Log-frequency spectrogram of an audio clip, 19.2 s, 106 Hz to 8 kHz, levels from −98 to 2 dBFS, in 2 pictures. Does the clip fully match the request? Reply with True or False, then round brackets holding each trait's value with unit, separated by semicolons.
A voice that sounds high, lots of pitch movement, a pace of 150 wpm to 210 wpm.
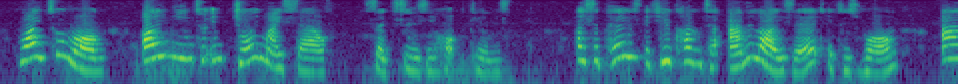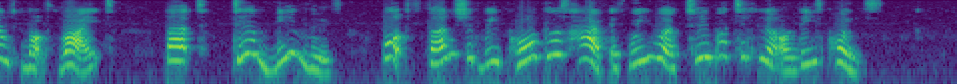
False (340 Hz; 8.2 semitones; 140 wpm)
